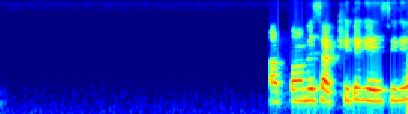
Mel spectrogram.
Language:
Punjabi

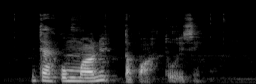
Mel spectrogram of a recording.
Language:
Finnish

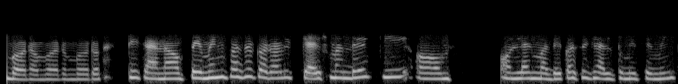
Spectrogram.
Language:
Marathi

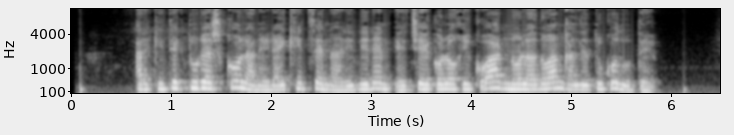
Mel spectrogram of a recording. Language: Basque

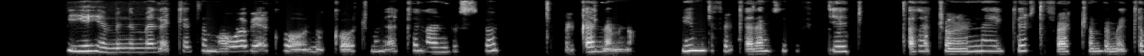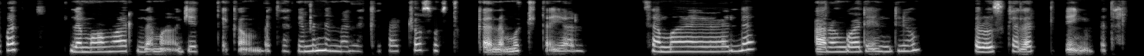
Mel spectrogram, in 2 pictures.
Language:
Amharic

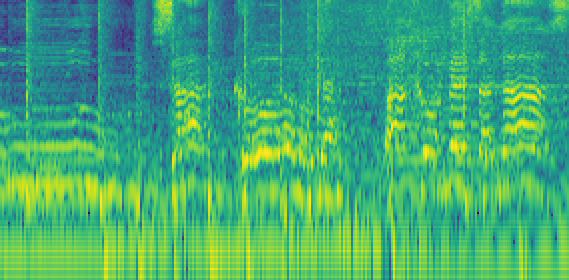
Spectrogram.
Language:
Croatian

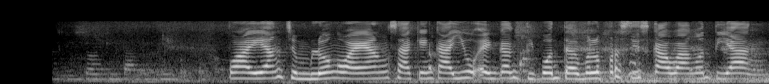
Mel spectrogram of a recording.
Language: Javanese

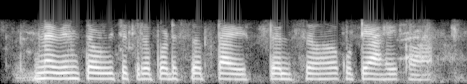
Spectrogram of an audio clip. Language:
Marathi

